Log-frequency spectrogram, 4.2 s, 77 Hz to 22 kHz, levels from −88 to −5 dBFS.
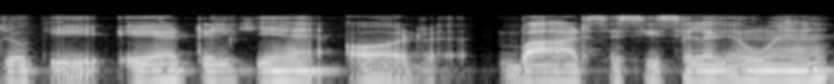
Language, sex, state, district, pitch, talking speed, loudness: Hindi, male, Punjab, Pathankot, 95 Hz, 185 wpm, -19 LUFS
